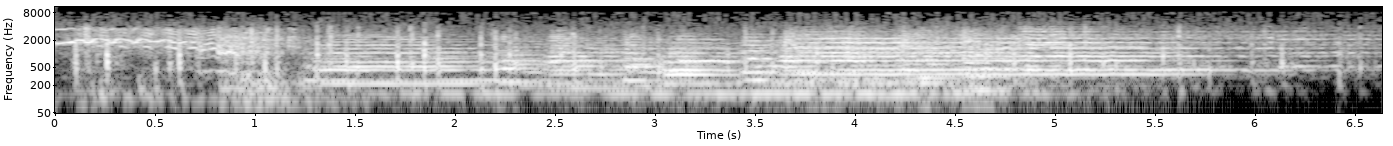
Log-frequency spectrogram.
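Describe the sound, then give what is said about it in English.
Horses neigh and their hooves clop in a drama set in Kansas around the start of the Civil War. Long, harmonic whinnies ride over steady hoofbeats, and the sound fades toward the end. “I'll saddle the horses.”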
